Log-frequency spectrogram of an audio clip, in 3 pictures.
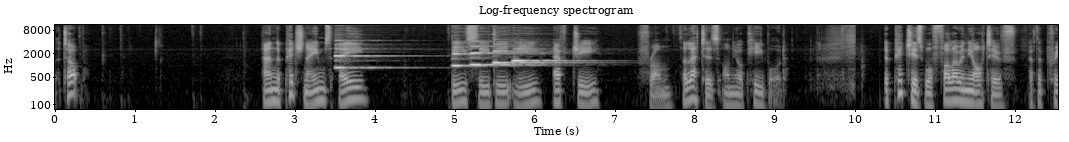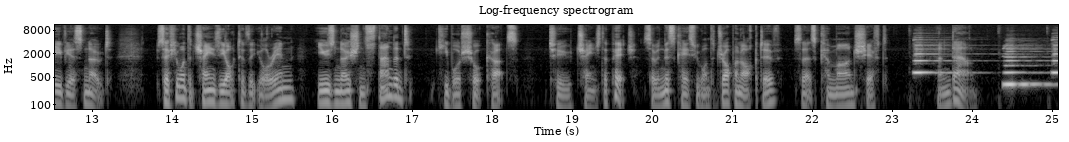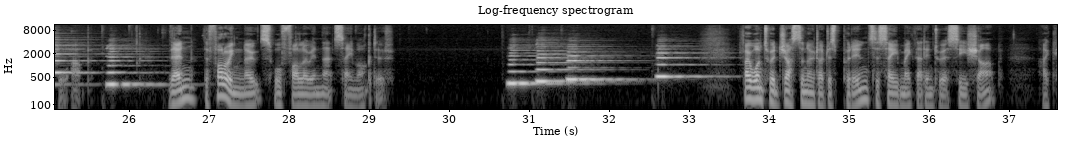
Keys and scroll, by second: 0.0-1.7 typing, 3.4 a, 4.6-6.1 typing, 9.9 7, 23.2 shift+super+Down, 24.9 shift+super+Up, 25.6 shift+super+Down, 30.4-32.5 typing.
